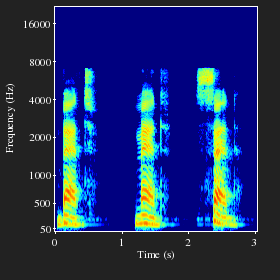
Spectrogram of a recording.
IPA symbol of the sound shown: æ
